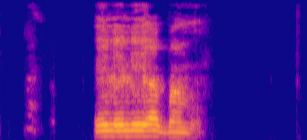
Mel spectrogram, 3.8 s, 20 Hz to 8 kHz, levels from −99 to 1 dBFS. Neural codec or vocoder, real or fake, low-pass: codec, 16 kHz, 8 kbps, FreqCodec, smaller model; fake; 7.2 kHz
